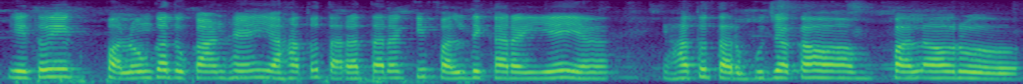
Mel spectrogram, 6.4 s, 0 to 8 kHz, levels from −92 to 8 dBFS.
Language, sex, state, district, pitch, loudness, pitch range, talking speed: Hindi, female, Odisha, Malkangiri, 230 Hz, -15 LUFS, 220-240 Hz, 215 wpm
